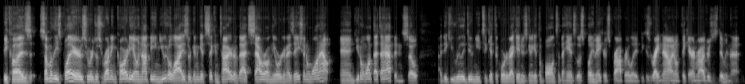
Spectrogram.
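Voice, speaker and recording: A man's voice: medium pitch, steady tone, quick pace, fairly bright tone. A man co-hosting a casual sports podcast, giving blunt, opinionated takes. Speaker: podcast co-host.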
